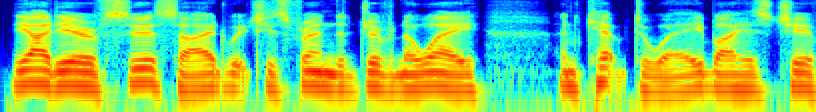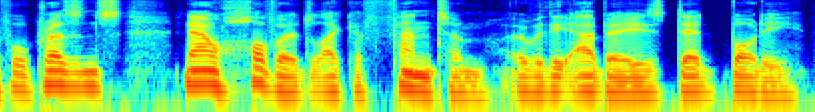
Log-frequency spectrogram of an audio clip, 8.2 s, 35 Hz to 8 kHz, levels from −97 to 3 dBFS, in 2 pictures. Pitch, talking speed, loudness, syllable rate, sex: 105 Hz, 200 wpm, -19 LUFS, 5.8 syllables/s, male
